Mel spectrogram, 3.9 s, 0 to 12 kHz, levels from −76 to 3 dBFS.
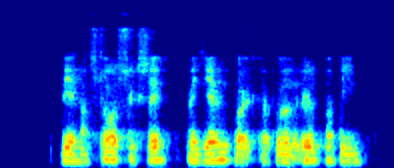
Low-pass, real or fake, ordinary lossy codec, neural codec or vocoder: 7.2 kHz; real; Opus, 24 kbps; none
